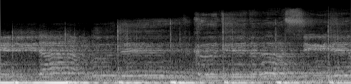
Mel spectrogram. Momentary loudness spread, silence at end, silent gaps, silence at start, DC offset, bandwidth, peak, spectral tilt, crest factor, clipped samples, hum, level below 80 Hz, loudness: 9 LU; 0 s; none; 0 s; under 0.1%; 13 kHz; 0 dBFS; -6.5 dB/octave; 14 dB; under 0.1%; none; -14 dBFS; -16 LUFS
